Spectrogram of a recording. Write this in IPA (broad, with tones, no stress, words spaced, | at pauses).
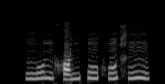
ŋu˧˥˧nxɒ˨˥ɲ pũ˧xũ˨˥ɕĩ˧˥˧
